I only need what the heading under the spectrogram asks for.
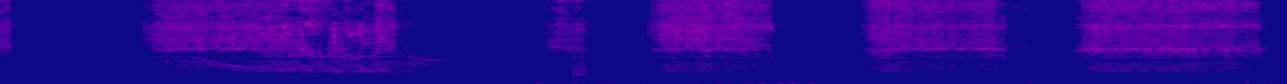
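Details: Common myna chicks in the nest beg while their mother feeds them, giving harsh, hissing rasps about one second long, repeated four times in quick succession, with soft rustling between them.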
